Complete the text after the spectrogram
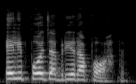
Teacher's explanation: A sílaba tônica é o pô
